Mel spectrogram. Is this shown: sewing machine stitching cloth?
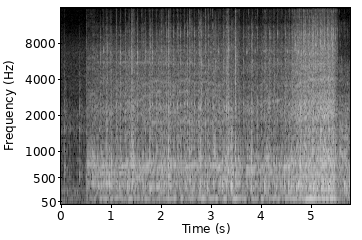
yes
